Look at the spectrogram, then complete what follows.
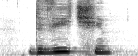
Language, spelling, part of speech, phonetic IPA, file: Ukrainian, двічі, adverb, [ˈdʲʋʲit͡ʃʲi], Uk-двічі.ogg
- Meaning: 1. twice, on two occasions 2. 2×, twice as much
